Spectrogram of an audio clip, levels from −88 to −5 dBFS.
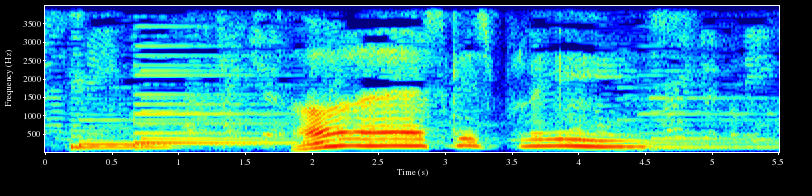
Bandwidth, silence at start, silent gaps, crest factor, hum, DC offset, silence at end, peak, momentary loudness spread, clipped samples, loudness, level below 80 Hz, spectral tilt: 4 kHz; 0 s; none; 20 dB; none; under 0.1%; 0 s; -2 dBFS; 18 LU; under 0.1%; -22 LUFS; -54 dBFS; -12 dB/octave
